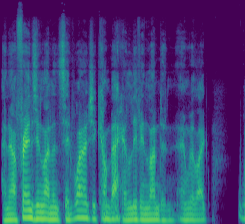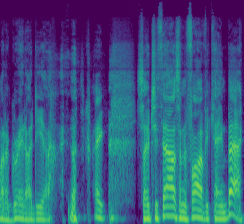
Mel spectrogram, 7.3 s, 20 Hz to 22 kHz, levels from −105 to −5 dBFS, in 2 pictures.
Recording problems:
none

